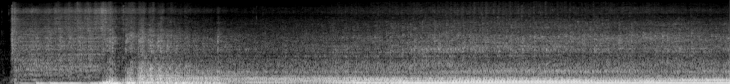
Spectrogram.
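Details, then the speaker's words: BMW after a no-start fix (dry tank; the fuel pump shares fuse 31 with ABS): catches at once and settles into a loud, deep, even idle; catalytic converters were cut out with the O2 sensors left in place. "starts right up. Sounds halfway decent, actually. Why is it so loud? Somebody went underneath there with a sawzall and cut the cats. Yep, cats are missing."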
